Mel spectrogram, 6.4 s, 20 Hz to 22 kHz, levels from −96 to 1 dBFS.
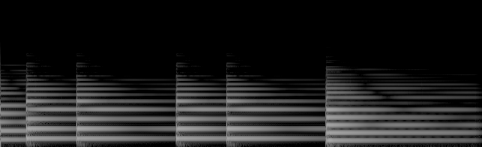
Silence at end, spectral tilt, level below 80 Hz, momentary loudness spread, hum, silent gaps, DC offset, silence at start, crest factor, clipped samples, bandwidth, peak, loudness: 0 s; -7 dB/octave; -78 dBFS; 14 LU; none; none; under 0.1%; 0 s; 16 dB; under 0.1%; 4 kHz; -22 dBFS; -38 LUFS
